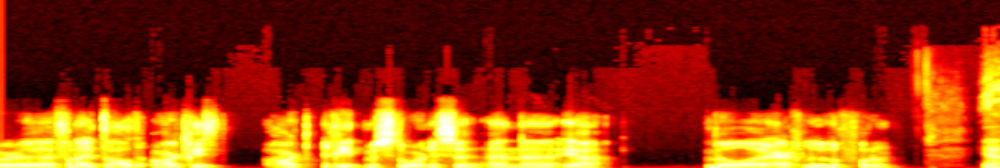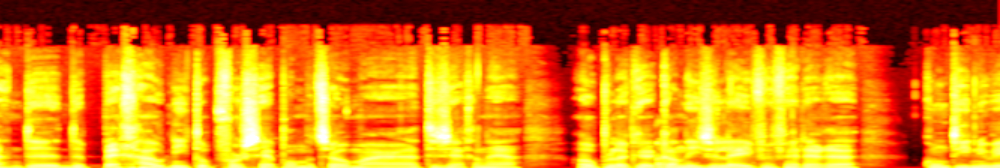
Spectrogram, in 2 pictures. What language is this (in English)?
Dutch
